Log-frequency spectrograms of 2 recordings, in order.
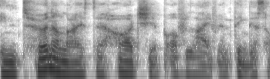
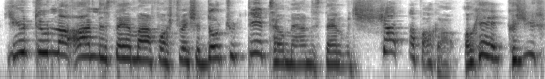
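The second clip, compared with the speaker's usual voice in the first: much higher and louder furious tirade; furious rant; 14 semitones higher, 9 dB louder than usual. Retold or imitated. Caller telling off call center agent, furious. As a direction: let the frustration boil over.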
